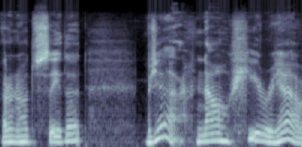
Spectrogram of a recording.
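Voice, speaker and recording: In a very clean recording with a silent background, a woman with a non-native accent speaks at a moderate pace and a fairly low pitch. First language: not English. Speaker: software developer streaming coding. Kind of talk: live coding stream. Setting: live stream. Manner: halting, many repetitions and fillers.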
